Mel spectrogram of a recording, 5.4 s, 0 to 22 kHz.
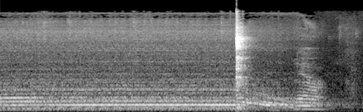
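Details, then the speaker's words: BMW E31 840Ci EV conversion on bench, gearbox running: steady electric drive hum, then a sharp click and motor winds down, cutting out when given too much throttle; owner suspects controller maximum-current parameters, inverter needs diagnostics. "to hit a point where i try to give it too much juice i think it's some parameters here on the uh on the um maximum current and stuff on the controller"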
